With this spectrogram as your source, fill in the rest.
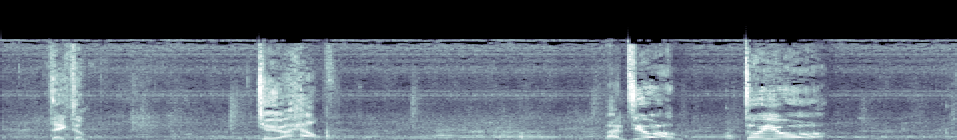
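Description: A man speaks in a rough, low voice.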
